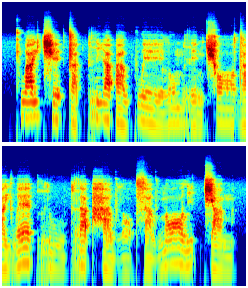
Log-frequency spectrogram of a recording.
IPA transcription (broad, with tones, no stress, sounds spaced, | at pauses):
kʰ w a˥˩ j t͡ɕʰ e˦˥ ʔ t a˨˩ t̚ p r i˧ a̯ ʔ a˩˦ w k w eː˨˩ l o˧ m r e˩˦ n t͡ɕʰ ɔː˧ d a˧ j w ɛː˥˩ k̚ r uː˨˩ p r a˦˥ ʔ h a˨˩ w l ɔ˨˩ ʔ s a˩˦ w n ɔː˥˩ l i˥˩ t̚ t͡ɕ a˧ m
